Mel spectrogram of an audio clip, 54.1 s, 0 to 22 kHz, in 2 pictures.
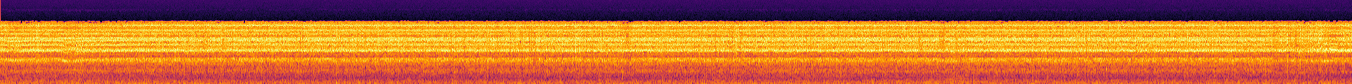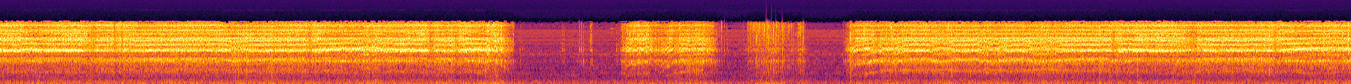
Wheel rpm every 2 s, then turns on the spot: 160, 160, 160, 160, 160, 160, 160, 160, 160, 160, 160, 160, 160, 160, 160, 160, 160, 160, 90, 30, 80, 20, 140, 160, 160, 160, 160.
none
